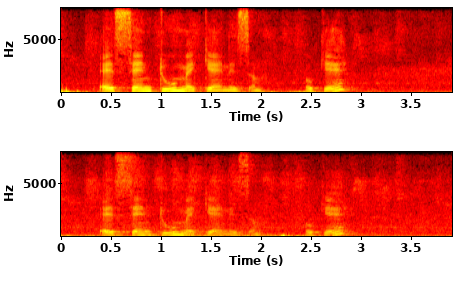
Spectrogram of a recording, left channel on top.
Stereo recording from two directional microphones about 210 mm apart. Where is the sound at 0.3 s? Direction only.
50° left (ahead or behind).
